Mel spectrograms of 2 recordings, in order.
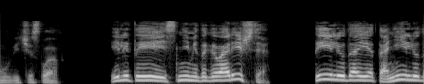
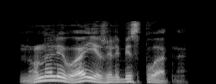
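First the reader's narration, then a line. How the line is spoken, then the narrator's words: Amused grunt. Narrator (Russian): хмыкнул варяг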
